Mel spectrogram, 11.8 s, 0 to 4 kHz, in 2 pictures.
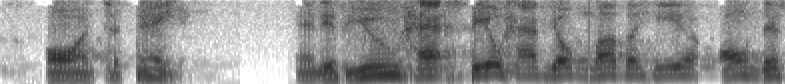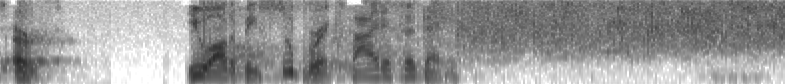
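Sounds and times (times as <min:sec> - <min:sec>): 
speech: 0:00.4 - 0:01.4, 0:02.2 - 0:06.4, 0:07.3 - 0:09.5
church audience clapping: 0:09.0 - 0:11.7.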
